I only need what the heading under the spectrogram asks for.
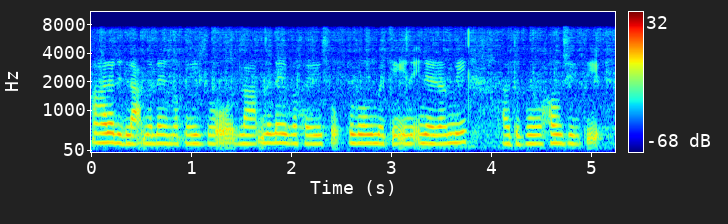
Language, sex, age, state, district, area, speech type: Manipuri, female, 18-30, Manipur, Kakching, rural, spontaneous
